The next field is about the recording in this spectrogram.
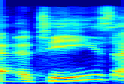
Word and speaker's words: Ateez: It's by Ateez, I believe is how it's pronounced. It's A-T-E-E-Z. Ateez.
